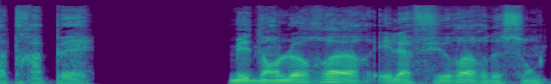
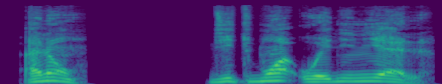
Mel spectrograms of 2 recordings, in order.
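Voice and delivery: raised, high urgent demand; crying out; 9 semitones higher, 4 dB louder than usual. A narrator's reading. Turin to the silent crowd, crying out impatiently. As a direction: cry out for an answer. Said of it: "s'écria-t-il".

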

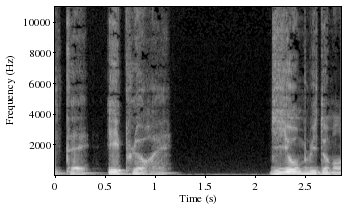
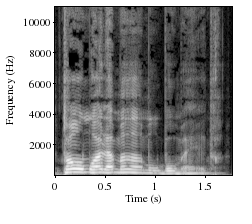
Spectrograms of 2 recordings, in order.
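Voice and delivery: "Tends-moi la main" cried out high and loud; desperate ghostly cry; 12 semitones higher, 7 dB louder than usual. A narrator's reading. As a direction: cry out the plea from hell. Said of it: "voix sépulcrale".

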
